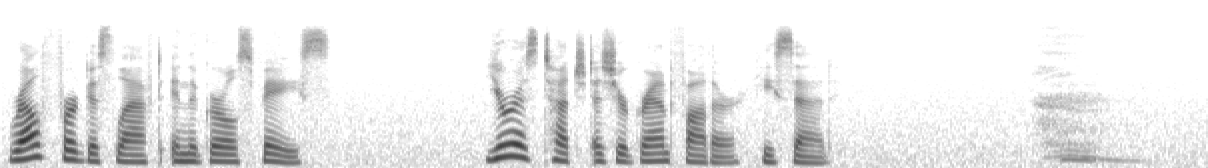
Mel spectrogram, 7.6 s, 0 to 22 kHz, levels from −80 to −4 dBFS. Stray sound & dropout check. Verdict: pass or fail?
fail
